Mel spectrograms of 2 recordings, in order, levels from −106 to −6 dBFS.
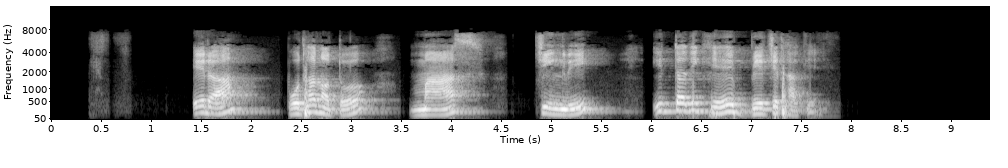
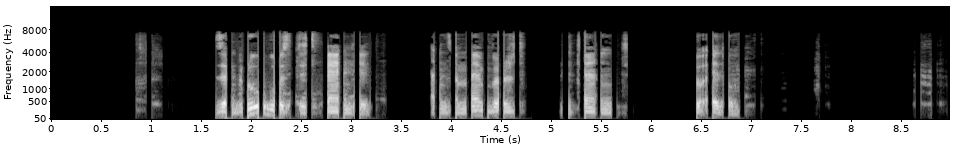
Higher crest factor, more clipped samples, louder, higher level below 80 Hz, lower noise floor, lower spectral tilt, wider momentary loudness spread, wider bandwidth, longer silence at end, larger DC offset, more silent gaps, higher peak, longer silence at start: second, 18 dB vs 26 dB; neither; first, -16 LUFS vs -24 LUFS; about the same, -54 dBFS vs -58 dBFS; about the same, under -90 dBFS vs under -90 dBFS; about the same, -4.5 dB/octave vs -4.5 dB/octave; second, 15 LU vs 19 LU; about the same, 7.8 kHz vs 7.8 kHz; second, 1.75 s vs 2.1 s; neither; second, 5.96-6.01 s vs 3.04-3.08 s, 3.36-3.79 s, 4.80-5.17 s, 5.77-6.45 s; about the same, 0 dBFS vs -2 dBFS; second, 1.4 s vs 1.65 s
